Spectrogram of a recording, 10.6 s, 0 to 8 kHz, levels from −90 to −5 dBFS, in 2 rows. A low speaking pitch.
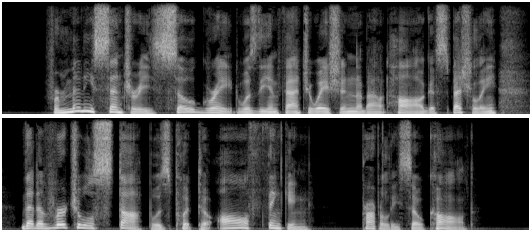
Yes: low, 110 Hz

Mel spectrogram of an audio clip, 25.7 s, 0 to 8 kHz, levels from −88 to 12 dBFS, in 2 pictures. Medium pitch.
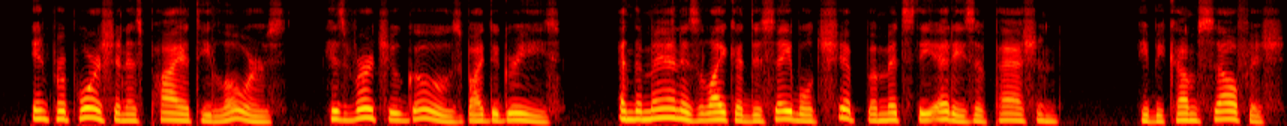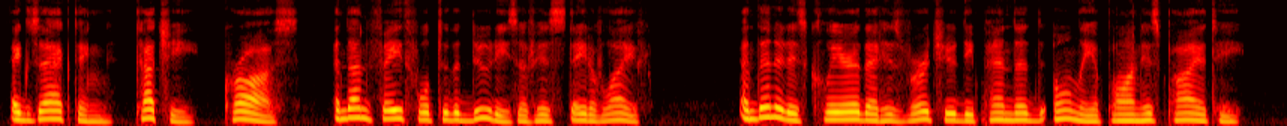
Yes: medium, 155 Hz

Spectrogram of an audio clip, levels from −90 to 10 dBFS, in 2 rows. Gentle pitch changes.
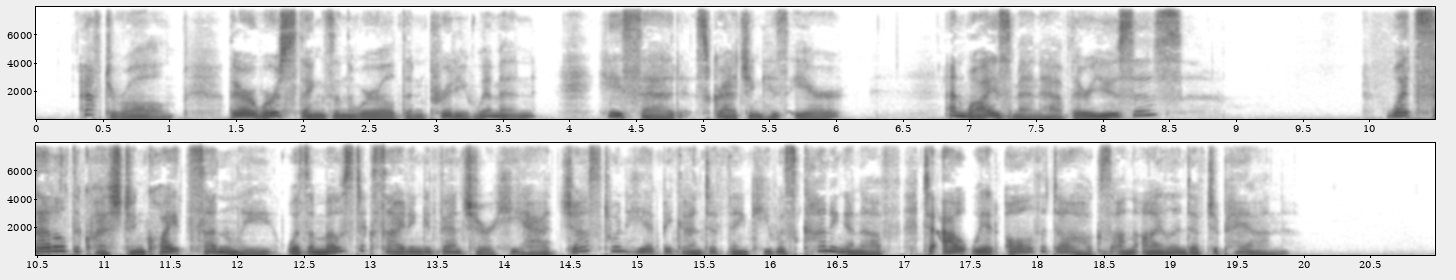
No: wide, 5.6 semitones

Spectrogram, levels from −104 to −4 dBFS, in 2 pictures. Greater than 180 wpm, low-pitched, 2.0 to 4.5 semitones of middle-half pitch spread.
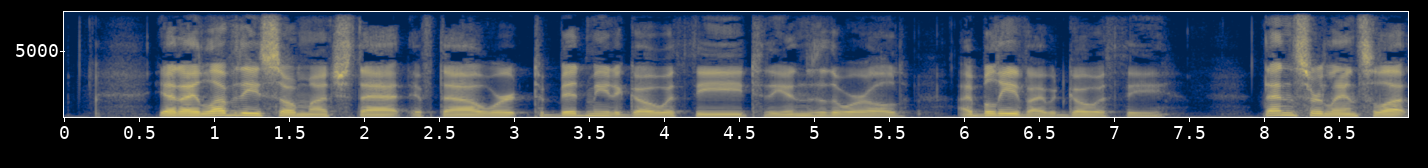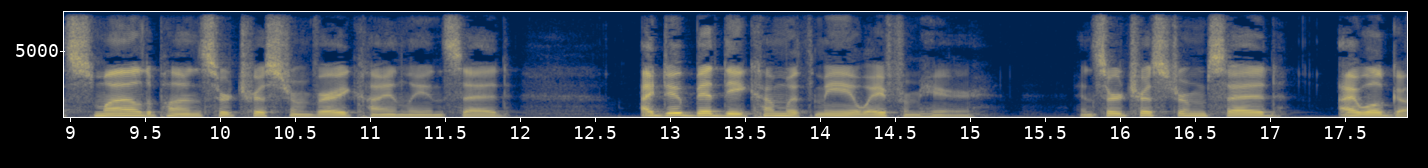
Yes: average, 190 wpm; low, 125 Hz; average, 4.1 semitones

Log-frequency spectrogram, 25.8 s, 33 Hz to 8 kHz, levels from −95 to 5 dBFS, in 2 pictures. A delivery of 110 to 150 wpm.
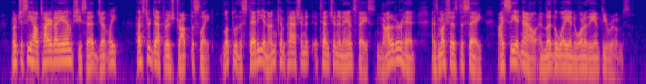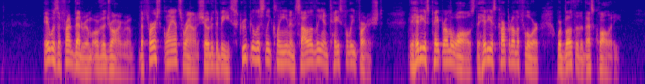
No: fast, 205 wpm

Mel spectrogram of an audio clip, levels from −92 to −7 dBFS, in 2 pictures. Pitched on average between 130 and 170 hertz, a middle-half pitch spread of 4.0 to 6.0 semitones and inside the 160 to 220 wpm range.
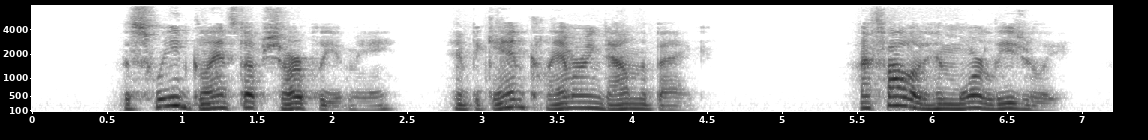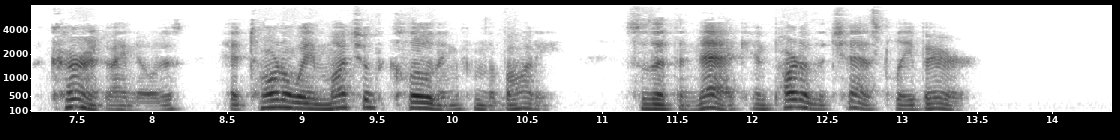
Yes: medium, 140 Hz; average, 4.8 semitones; average, 180 wpm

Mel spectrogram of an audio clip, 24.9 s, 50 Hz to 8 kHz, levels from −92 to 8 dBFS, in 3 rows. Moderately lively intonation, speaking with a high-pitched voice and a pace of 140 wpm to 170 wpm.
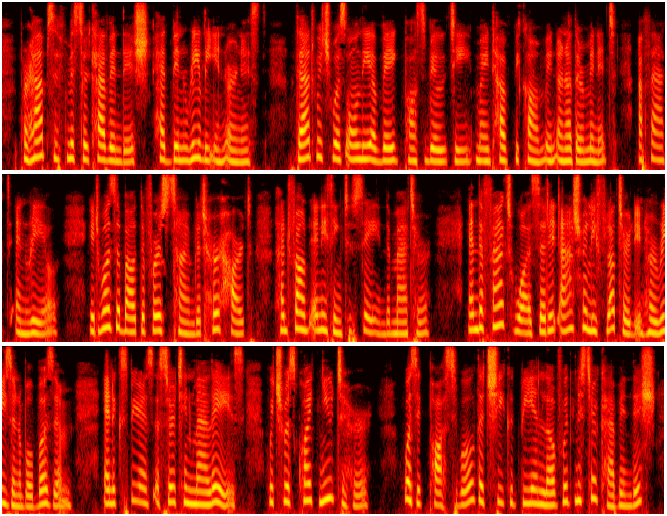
No: average, 3.7 semitones; high, 235 Hz; average, 190 wpm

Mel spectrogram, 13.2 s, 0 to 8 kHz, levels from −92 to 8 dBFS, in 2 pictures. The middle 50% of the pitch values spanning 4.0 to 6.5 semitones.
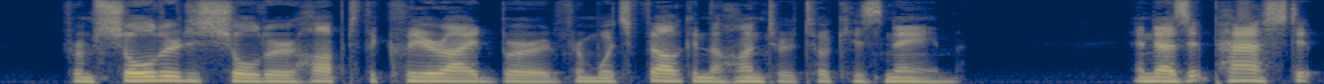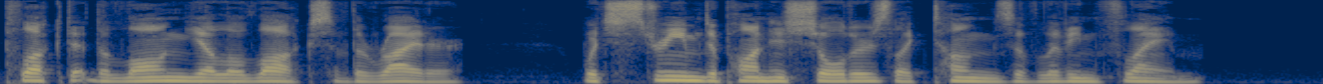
No: narrow, 2.5 semitones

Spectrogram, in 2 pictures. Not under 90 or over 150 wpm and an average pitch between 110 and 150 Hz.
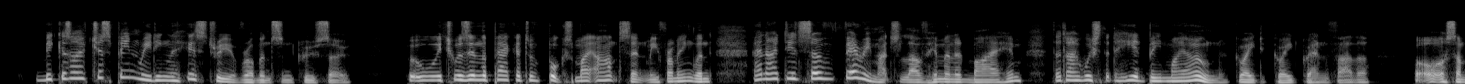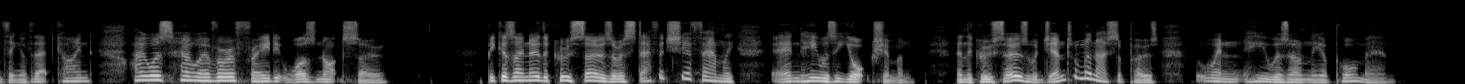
No: average, 180 wpm; medium, 140 Hz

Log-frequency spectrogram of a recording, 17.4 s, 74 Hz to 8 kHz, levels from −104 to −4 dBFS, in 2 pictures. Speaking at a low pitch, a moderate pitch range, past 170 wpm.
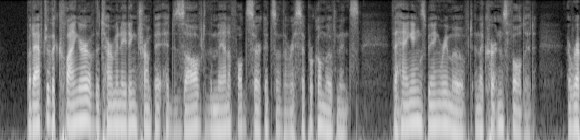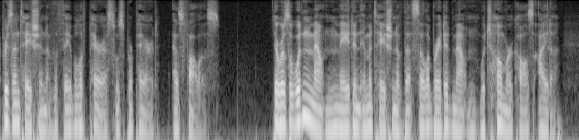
Yes: low, 105 Hz; average, 3.2 semitones; average, 185 wpm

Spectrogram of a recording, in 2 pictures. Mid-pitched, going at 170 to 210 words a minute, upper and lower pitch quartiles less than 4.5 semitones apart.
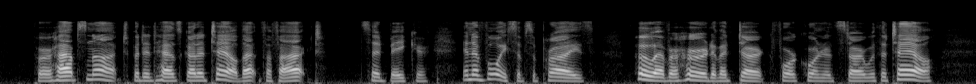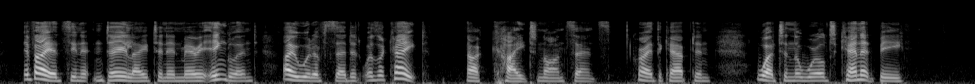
Yes: medium, 170 Hz; average, 190 wpm; average, 3.1 semitones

